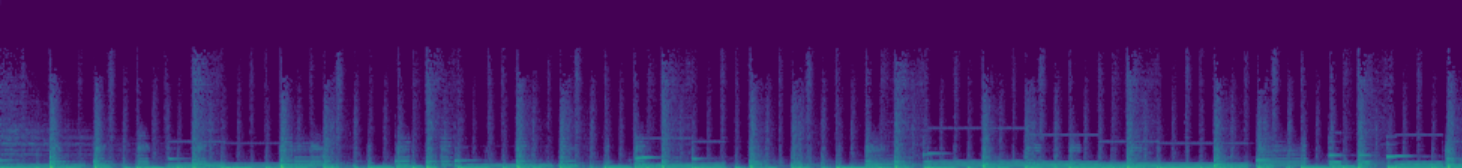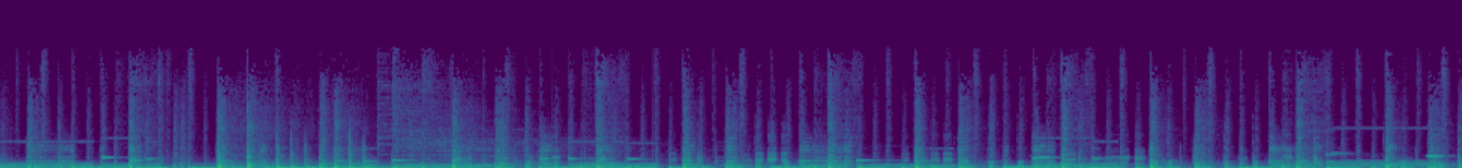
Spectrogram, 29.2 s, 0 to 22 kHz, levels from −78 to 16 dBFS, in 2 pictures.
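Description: From 19.13 to 23.12 s, periodic USB or driver dropouts skip roughly a millisecond of audio once per second, heard as regular ticks.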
